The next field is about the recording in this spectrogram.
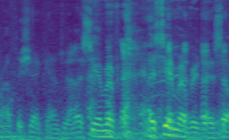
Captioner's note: laughter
